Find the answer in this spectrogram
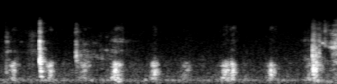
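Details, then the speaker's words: French Bulldog awake and snorting, which the owner calls snoring or bong breathing; repeated short, grunting, nasal pig-like snorts about every half second to second. "She's like awake snorting."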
